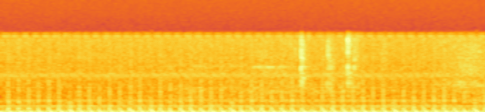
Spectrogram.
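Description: Steady low electrical hum and hiss, with three quick faint clicks about three seconds in from items being handled.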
